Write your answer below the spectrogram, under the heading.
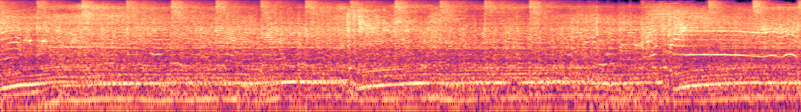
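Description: Rock music with guitar laid over the footage. Under it, a turbocharged snowmobile engine is running hard, climbing to steady revs, easing off briefly twice and climbing back.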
